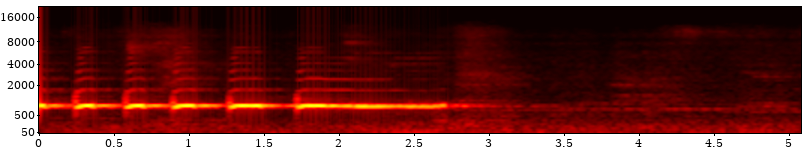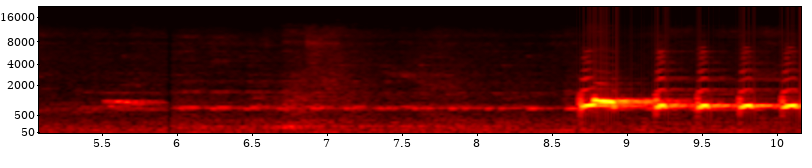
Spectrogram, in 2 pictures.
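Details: Zebra dove kept at a bird farm in Sidoarjo, East Java, Indonesia, singing loud pulsed, mellow cooing notes. A quiet stretch with faint soft coos follows before the rhythmic cooing phrase starts again.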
